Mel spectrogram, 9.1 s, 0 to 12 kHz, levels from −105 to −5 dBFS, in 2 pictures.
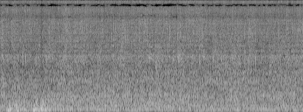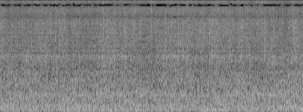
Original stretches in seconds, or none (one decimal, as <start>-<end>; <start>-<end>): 0.0-9.1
